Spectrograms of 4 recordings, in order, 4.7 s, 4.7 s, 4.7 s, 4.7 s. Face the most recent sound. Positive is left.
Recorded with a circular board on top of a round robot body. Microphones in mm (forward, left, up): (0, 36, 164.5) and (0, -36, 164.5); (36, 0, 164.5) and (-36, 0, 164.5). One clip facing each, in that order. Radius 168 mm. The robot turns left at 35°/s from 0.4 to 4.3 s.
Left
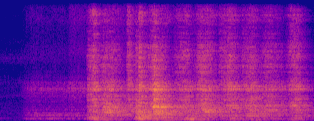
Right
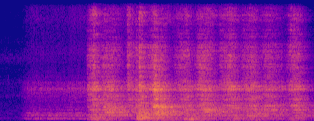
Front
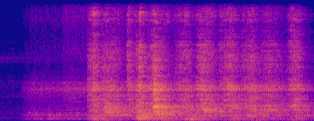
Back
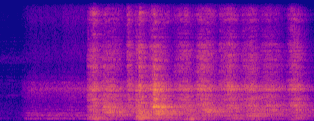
turn(degrees=30)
